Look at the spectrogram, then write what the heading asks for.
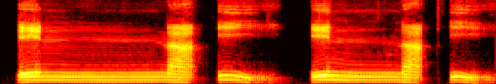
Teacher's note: hamzahnya harus jelas ya. Inna i inna i ya nai bukan na tapi nai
